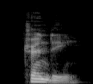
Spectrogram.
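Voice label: "trendy", Australian English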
